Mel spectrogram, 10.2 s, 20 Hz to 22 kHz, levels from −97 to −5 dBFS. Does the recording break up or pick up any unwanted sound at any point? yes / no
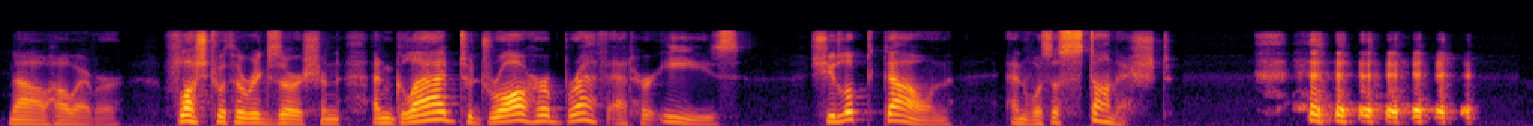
yes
